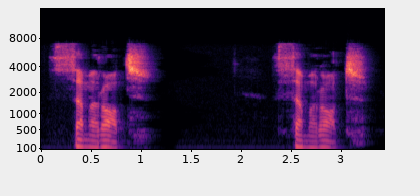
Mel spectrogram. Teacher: just a voiceless interdental fricative, tha. So the letter is called tha, and you find it in words like thamarat.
